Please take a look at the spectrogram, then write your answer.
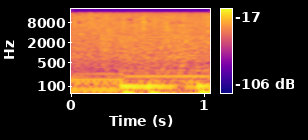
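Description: Rain falling in the video game Bear & Breakfast, a continuous hissing downpour with a deep rumbling undertone swelling slightly midway, no voices.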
